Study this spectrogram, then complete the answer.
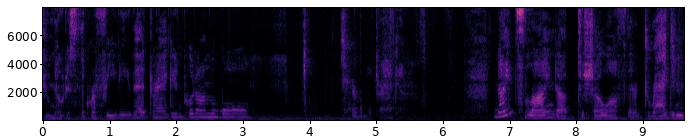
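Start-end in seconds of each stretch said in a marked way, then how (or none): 4.5-5.4 mock disapproving whisper; soft scolding whisper. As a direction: whisper it, shaking your head. Hushed disapproving aside.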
